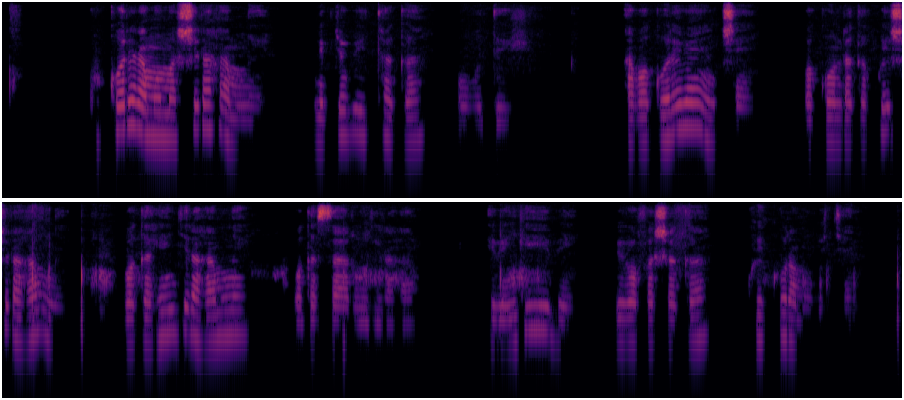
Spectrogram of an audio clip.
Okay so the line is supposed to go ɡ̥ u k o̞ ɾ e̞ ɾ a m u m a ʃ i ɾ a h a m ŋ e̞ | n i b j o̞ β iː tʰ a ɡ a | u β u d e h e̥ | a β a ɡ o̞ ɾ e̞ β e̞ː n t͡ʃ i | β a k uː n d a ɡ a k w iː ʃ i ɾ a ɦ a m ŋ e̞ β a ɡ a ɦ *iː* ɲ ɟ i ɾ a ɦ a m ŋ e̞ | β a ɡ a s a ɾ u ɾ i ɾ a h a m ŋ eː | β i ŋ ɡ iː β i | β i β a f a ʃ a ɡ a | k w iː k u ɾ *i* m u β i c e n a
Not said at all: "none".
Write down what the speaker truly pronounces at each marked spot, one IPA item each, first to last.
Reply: iː, a

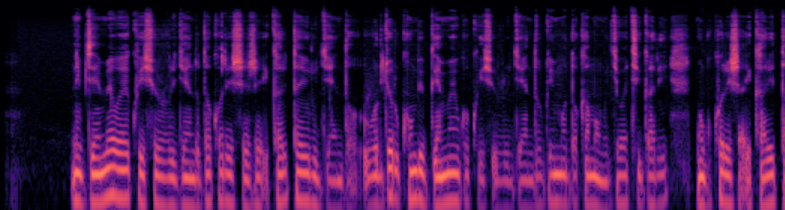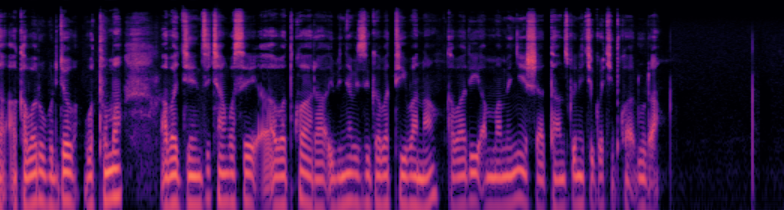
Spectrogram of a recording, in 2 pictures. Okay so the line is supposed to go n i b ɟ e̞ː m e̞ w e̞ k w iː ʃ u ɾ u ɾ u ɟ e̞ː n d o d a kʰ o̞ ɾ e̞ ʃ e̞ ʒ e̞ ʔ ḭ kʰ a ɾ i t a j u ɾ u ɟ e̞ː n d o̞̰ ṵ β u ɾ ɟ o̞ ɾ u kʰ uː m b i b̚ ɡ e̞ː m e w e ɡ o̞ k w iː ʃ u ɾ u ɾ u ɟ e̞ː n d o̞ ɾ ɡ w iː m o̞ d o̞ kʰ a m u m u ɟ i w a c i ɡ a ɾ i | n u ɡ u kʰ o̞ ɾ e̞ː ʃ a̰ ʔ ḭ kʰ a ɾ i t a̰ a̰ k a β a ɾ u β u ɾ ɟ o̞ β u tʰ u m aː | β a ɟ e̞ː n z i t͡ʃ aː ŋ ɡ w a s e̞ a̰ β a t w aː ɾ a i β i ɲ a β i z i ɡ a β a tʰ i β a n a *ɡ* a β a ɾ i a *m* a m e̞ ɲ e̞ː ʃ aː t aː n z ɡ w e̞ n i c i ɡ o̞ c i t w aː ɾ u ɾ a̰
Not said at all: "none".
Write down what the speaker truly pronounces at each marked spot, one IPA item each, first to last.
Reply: k, m

